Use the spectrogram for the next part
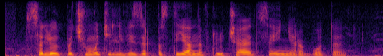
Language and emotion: Russian, neutral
